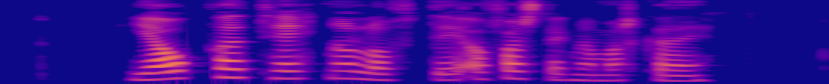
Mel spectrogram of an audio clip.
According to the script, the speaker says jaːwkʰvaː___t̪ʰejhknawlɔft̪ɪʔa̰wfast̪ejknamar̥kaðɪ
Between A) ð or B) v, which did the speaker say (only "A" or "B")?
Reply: A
